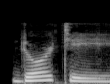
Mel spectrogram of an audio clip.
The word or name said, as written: dorty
